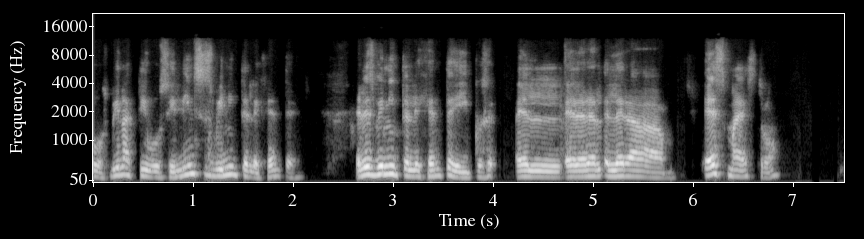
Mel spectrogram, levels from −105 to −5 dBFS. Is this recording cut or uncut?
uncut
